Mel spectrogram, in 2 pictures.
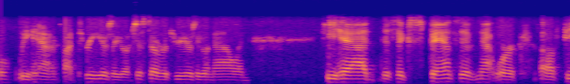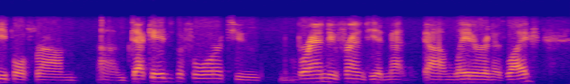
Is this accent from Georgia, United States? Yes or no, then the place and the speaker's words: no; Illinois, United States; also born or lived in New Jersey; Yeah, I was born in Jersey. I think there was an old Saturday Night Live bit with that, but we moved to Illinois when I was about two, suburb outside of Chicago.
